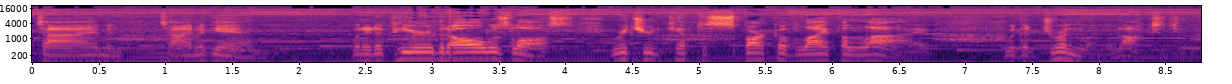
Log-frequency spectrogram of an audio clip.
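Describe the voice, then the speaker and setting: A man narrating a scripted old-time radio drama with suspenseful, deliberate emphasis. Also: lowish voice, expressive, low-quality recording. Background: music.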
